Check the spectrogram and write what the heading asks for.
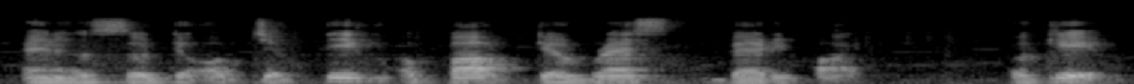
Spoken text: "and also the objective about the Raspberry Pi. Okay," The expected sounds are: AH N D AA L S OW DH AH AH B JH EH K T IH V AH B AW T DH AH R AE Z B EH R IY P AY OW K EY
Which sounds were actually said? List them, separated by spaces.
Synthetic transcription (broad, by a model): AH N AA L S OW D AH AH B JH EH K T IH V AH B AW T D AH R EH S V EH R IY F AY OW K EY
